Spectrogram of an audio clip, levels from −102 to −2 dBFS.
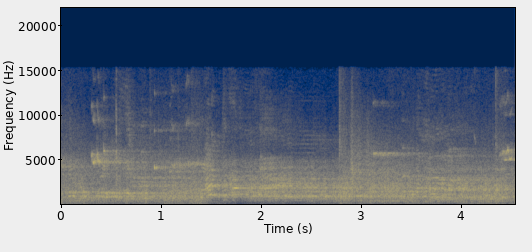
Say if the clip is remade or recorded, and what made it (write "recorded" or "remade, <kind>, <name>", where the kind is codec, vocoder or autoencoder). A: recorded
